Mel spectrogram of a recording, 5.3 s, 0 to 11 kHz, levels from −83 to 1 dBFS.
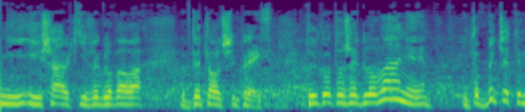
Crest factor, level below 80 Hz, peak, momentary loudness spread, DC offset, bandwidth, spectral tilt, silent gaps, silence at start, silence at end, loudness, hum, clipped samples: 14 dB; -60 dBFS; 0 dBFS; 9 LU; under 0.1%; 10.5 kHz; -5 dB/octave; none; 0 s; 0 s; -16 LUFS; none; under 0.1%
